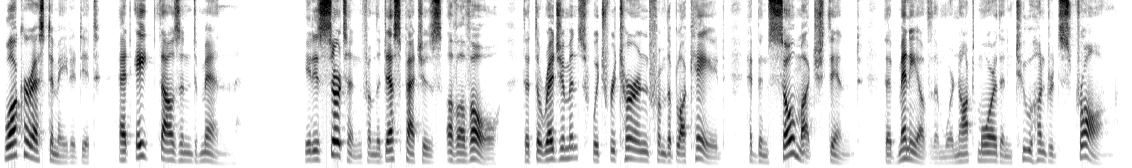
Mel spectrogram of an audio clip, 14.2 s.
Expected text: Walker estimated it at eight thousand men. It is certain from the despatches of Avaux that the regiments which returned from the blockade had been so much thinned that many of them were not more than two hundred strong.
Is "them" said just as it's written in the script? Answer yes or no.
yes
